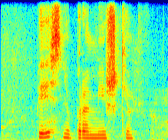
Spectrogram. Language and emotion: Russian, neutral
